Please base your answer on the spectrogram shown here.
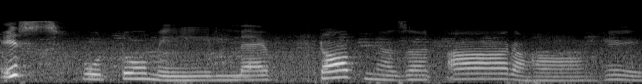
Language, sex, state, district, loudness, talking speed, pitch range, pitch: Hindi, female, Madhya Pradesh, Umaria, -21 LUFS, 75 wpm, 195-255 Hz, 215 Hz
